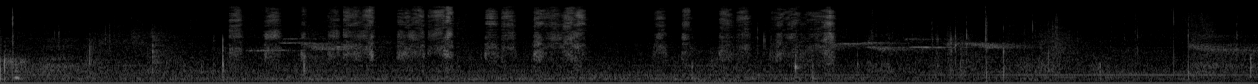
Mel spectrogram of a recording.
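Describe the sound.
Notes written by hand during a Bible study group: many quick, dry scratching pen strokes come in irregular bursts with short pauses between them, faint over a low, constant background hum, with no talk.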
